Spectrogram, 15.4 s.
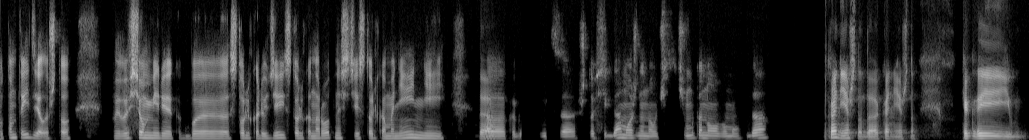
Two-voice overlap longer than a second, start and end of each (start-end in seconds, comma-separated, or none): none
